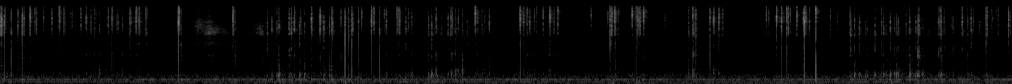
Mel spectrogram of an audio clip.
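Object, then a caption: Marble table top. Fingernails tap quickly on a marble table top, with some scratching, giving rapid, crisp, bright clicks that die away almost instantly. The taps come in dense, uneven bursts over a faint steady low hum.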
